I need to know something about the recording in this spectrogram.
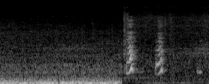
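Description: Pickup truck cab on a gravel road: a steady low rumble of engine and tyres that cuts off about a second in. It is followed by two brief high-pitched yelps.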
